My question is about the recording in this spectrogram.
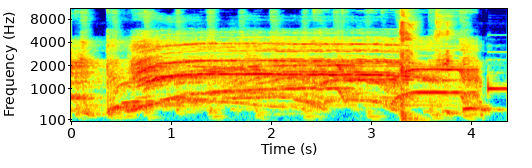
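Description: A group of people yelling and cheering in long, drawn-out shouts, answering a call to make some noise. Near the end this cuts off into a short burst of static and steady electronic tones from a video glitch transition.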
